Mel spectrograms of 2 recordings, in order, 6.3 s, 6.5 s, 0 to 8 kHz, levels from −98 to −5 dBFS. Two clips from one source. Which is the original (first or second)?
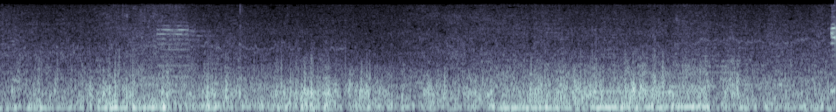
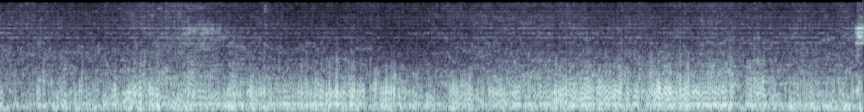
first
